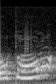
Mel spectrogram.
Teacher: na nossa última palavra, outono, a sílaba que eu falo mais forte é o to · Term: sílaba tônica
